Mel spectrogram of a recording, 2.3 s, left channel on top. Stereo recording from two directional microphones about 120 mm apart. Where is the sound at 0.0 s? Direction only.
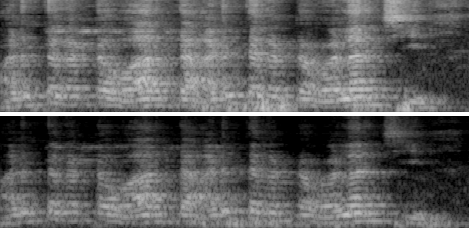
45° left (ahead or behind).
